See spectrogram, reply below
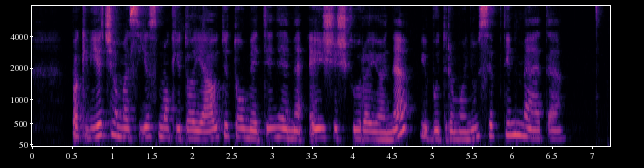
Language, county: Lithuanian, Alytus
